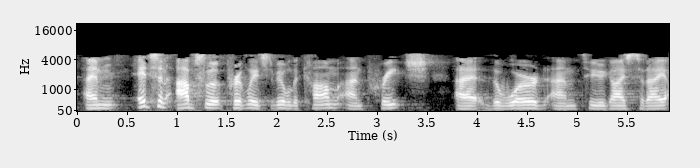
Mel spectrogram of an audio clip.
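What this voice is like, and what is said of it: Noticeable non-local accent. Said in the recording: “I do have a funny accent”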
